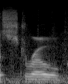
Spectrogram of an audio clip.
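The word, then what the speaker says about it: Strogg: This is the campaign against the Strogue or the Strog. They can ever they always flip-flop on pronunciation.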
